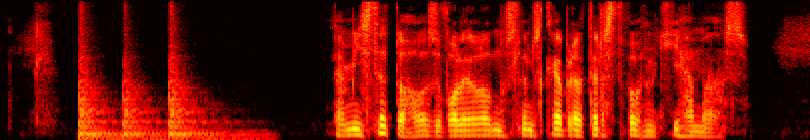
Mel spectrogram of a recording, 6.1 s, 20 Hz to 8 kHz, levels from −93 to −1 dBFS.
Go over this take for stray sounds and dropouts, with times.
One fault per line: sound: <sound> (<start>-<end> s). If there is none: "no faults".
sound: thud (0.6-2.1 s)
